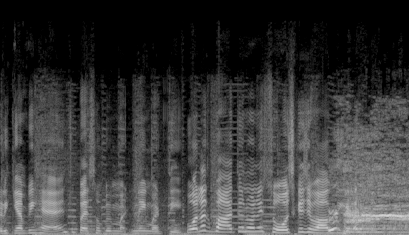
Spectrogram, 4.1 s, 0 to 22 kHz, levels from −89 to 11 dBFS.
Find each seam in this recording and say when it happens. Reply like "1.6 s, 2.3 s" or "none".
1.7 s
